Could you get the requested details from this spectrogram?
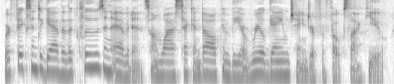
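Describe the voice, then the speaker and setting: A woman's voice: fairly low pitch, big pitch swings, brisk, creaky, a little mellow. A woman with a Southern US accent playing a folksy, no-nonsense detective agency secretary, chatting directly to the listener in scripted noir-style podcast narration. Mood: folksy, inviting. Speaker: podcast host.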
